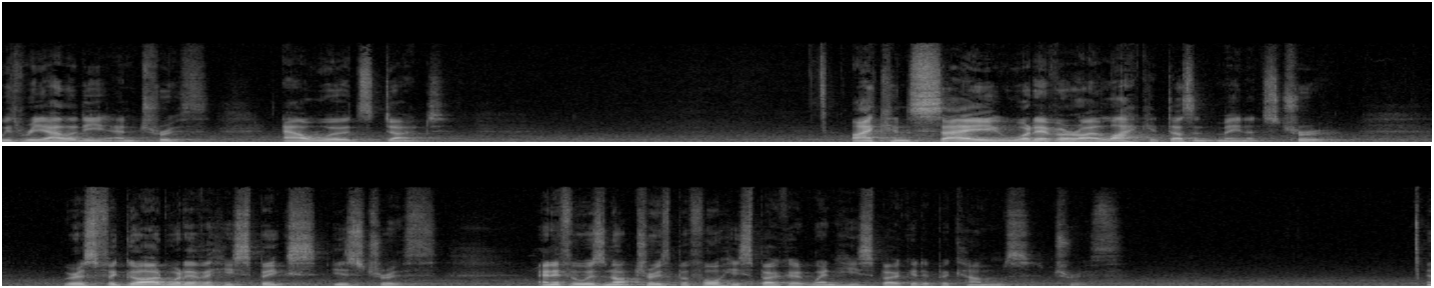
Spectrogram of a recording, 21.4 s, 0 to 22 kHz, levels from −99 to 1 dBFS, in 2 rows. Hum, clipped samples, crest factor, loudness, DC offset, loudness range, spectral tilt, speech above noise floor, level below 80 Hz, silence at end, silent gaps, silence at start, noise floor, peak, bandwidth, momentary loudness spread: none; under 0.1%; 24 dB; -37 LUFS; under 0.1%; 14 LU; -4 dB/octave; 22 dB; -62 dBFS; 0 s; none; 0 s; -59 dBFS; -16 dBFS; 15.5 kHz; 25 LU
